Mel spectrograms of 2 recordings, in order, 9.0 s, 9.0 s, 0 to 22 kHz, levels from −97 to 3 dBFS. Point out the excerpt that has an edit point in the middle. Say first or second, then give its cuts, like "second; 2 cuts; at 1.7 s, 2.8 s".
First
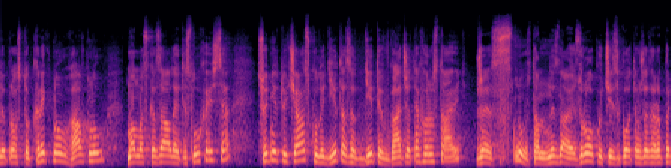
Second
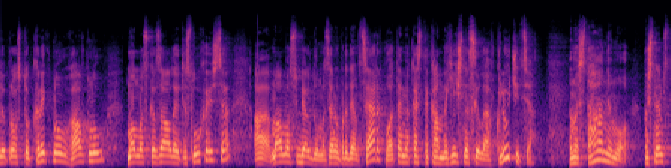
second; 1 cut; at 3.3 s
